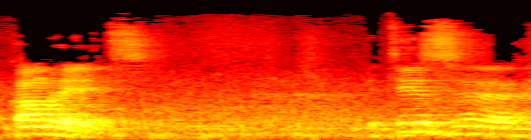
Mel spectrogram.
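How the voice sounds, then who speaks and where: Slow Russian-accented man in echoey hall. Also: high voice, animated, slight background noise. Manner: halting, many filler pauses. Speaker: lecturer. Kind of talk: seminar introduction. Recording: roomy echo from far off.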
